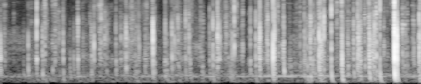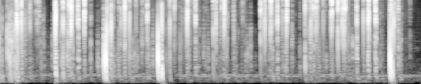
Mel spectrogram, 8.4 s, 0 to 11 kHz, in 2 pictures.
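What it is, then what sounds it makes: Silicone pop-it phone case. Long nails tap and scratch on a pink silicone pop-it phone case mounted on a tripod, while a hand presses over the bubbles. A dense stream of quick, dry clicks and crinkly scratching runs over a steady low hum near 200 Hz. A few sharper, louder snaps stand out toward the middle and end.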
